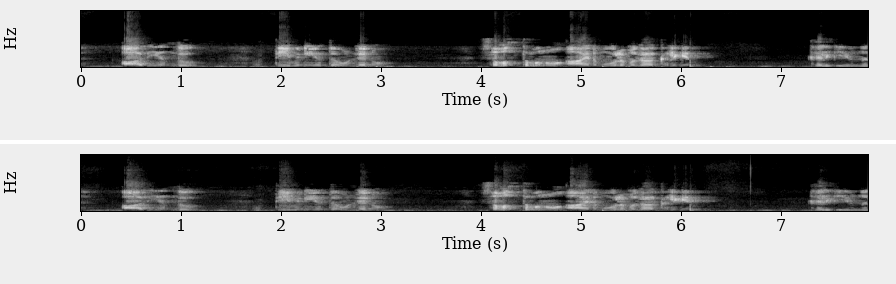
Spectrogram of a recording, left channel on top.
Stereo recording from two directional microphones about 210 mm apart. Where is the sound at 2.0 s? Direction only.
25° left (ahead or behind).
